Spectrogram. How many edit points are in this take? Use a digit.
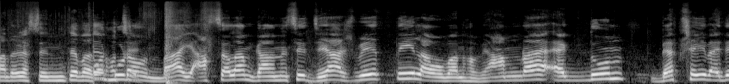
1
